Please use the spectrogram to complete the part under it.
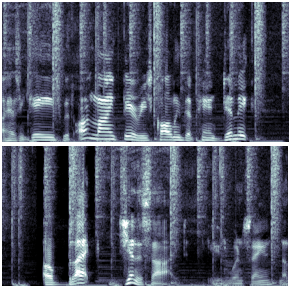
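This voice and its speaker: A man with a gravelly, creaky voice rants through an unscripted commentary monologue, swinging his pitch up and down as he talks. He swears freely and turns mocking as he goes. Faint music plays underneath. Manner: profane, animated, mocking quoted voices. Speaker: online commentary host.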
